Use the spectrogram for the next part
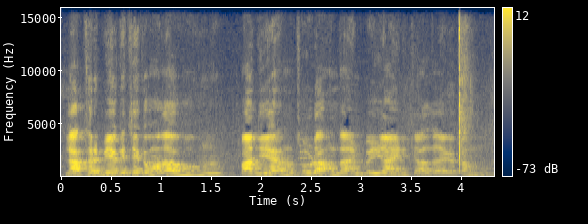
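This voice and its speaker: A man's voice: high voice, fast, a bit bright, reverberant, slight background noise. An actor playing a young man who reproaches his brother's wife for fighting with his mother, with a Punjabi accent. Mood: confrontational. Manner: reproachful, pushy. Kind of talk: short-film acting.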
